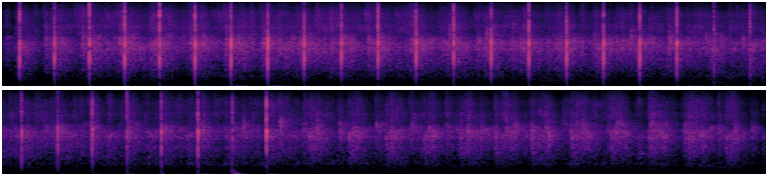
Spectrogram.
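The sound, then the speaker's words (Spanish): Audience applause at a flamenco education event for young performers: sharp, evenly spaced claps in a steady rhythm for about eight seconds, then a softer, denser wash of scattered clapping to the end. “démosle un aplauso, ¿vale?”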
